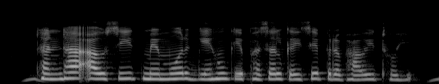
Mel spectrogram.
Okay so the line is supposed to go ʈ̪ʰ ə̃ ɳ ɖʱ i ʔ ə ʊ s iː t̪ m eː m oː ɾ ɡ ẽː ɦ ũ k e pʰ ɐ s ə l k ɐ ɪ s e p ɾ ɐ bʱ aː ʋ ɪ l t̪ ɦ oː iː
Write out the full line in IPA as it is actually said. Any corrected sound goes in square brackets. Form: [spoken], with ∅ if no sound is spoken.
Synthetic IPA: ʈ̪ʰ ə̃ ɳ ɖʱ [a] ʔ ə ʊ s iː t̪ m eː m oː ɾ ɡ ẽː ɦ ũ k e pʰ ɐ s ə l k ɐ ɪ s e p ɾ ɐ bʱ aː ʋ ɪ [∅] t̪ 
